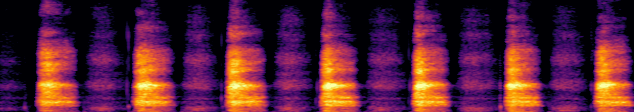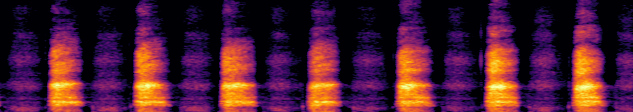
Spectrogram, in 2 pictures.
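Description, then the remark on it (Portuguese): Forceful, deep breathing during a guided breathing exercise, with loud, airy inhales and exhales alternating in a steady, quick rhythm, roughly a dozen breaths in a row with no talking. “Respire com força e tire qualquer medo do seu próprio poder, do seu próprio brilho.”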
